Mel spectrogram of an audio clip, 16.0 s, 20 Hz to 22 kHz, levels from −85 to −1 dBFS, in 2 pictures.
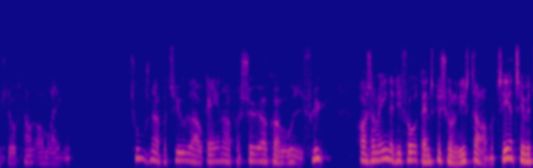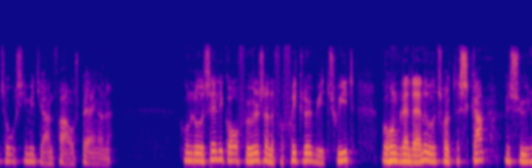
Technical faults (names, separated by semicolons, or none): automatic gain rising; lost packet rebuilt from error correction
